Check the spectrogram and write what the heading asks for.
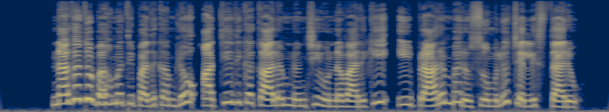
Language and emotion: Telugu, neutral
